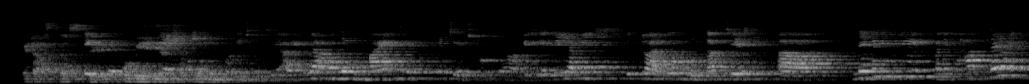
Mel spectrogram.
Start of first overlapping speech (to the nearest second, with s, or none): 1 s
